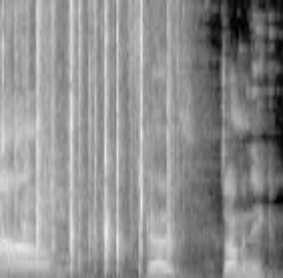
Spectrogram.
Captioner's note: applause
